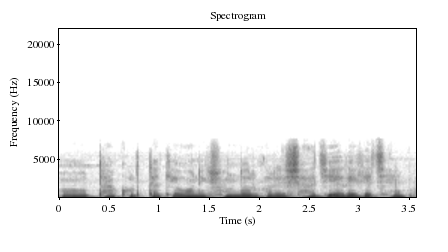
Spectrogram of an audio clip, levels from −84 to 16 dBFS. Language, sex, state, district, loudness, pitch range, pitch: Bengali, male, West Bengal, Cooch Behar, -18 LUFS, 110-120 Hz, 110 Hz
